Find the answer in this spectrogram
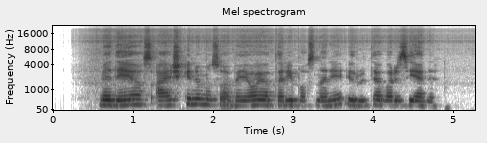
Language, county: Lithuanian, Alytus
